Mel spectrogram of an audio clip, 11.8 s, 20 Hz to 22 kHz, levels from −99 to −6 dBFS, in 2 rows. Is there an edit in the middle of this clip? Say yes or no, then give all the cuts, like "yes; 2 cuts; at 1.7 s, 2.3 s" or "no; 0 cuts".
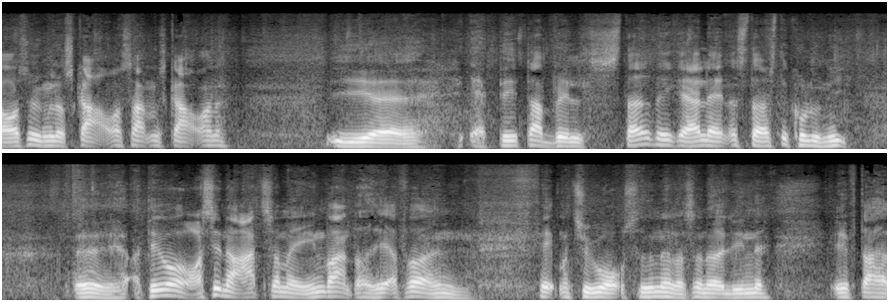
no; 0 cuts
